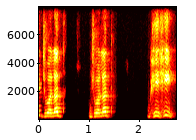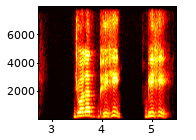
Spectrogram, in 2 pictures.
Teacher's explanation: भी के साथ ह्रस्व मात्रा, विसर्ग का उच्चारण ह के साथ छोटी मात्रा ह्रस्व मात्रा ही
